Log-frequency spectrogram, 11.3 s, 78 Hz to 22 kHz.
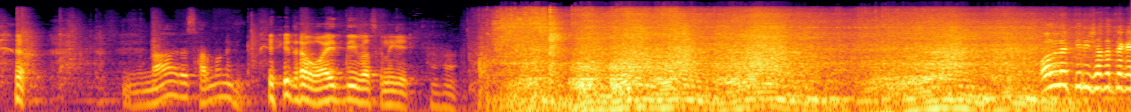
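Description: Speech at first, then a 110cc motorcycle engine roars into a sustained rev that fills the rest of the clip, with a voice briefly returning near the end.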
